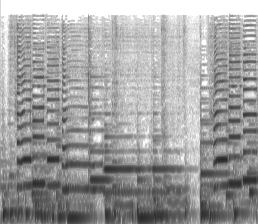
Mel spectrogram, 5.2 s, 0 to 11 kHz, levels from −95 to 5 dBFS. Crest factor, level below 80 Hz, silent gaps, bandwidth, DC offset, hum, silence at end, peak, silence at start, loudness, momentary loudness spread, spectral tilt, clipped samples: 14 dB; -26 dBFS; none; 9.4 kHz; under 0.1%; none; 0 s; -4 dBFS; 0 s; -17 LUFS; 9 LU; -5 dB/octave; under 0.1%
